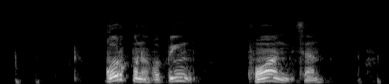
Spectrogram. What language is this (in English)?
Burushaski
